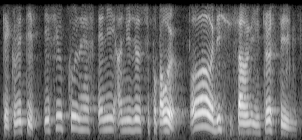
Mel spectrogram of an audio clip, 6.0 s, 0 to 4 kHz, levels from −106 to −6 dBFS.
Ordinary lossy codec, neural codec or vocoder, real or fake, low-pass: none; autoencoder, 48 kHz, 128 numbers a frame, DAC-VAE, trained on Japanese speech; fake; 3.6 kHz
